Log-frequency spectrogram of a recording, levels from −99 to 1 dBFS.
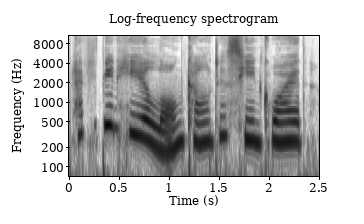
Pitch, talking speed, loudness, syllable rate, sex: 265 Hz, 190 wpm, -15 LUFS, 5.3 syllables/s, female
